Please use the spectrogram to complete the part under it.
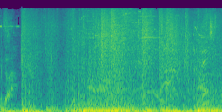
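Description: Magic blasts whoosh and crackle loudly.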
